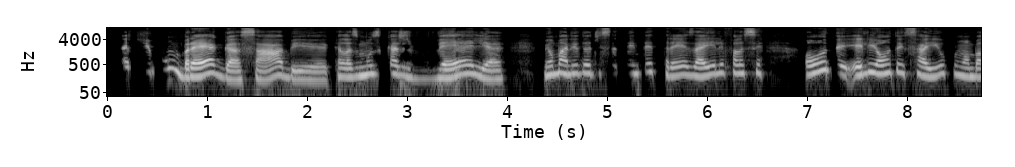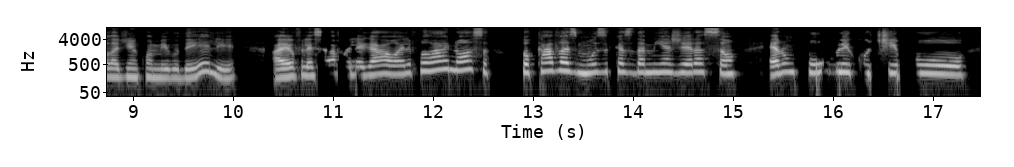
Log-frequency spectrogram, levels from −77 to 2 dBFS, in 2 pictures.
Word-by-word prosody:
É - - -1
tipo - - -12
um 340 - -1
brega, 190 - +7
sabe, 150 -3 +1
aquelas 190 +5 -2
músicas 235 +2 0 0.3
velha. 175 -3 +1 0.4
Meu 220 +1 -1
marido 250 0 +1
é - - 0
de 245 0 -12
73 245 - -5
aí 200 +1 +3
ele 250 +2 -3
fala 255 0 -3
assim 250 +1 -1 0.4
Ontem 325 - +1
ele 245 +4 +2
ontem 260 +2 0
saiu 220 -2 0
pra 240 -1 -12
uma 200 -3 -3
baladinha 185 -1 -2
com 190 - -10
amigo 175 -1 -5
dele, 185 - -3 0.3
aí 180 +1 +5
eu 195 - +2
falei 210 +1 -1
assim: 205 - -2
"Ah 255 - -2
foi 220 - -10
legal?" 225 +3 +1
Ai 235 - 0
ele 260 - -6
falou: 300 +3 -1
"Ai 345 +2 +2
nossa, 325 -5 0 0.3
tocava 300 +3 +2
as 295 -2 +2
músicas 275 +2 -2
da 270 +1 0
minha 275 +1 -1
geração, 265 -2 +1 0.3
era 235 +4 +6
um 280 0 -4
público, 270 -1 -2
tipo, 245 -3 -1
245 Hz, 170 wpm, -23 LUFS, 200-270 Hz, 0.4 s, brega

